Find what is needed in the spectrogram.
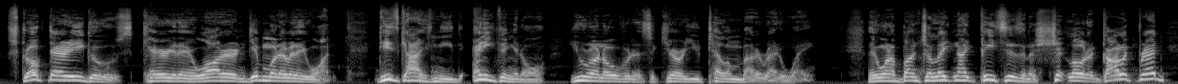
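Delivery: loud, emphatic boss laying down orders; bossy, big-hearted bluster, punching each order; gruff film boss Victor. Acted. Boss stressing that the film crew be kept happy, loud and emphatic.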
